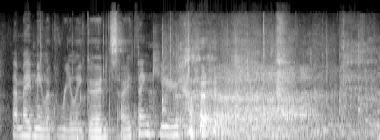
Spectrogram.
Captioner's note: laughter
